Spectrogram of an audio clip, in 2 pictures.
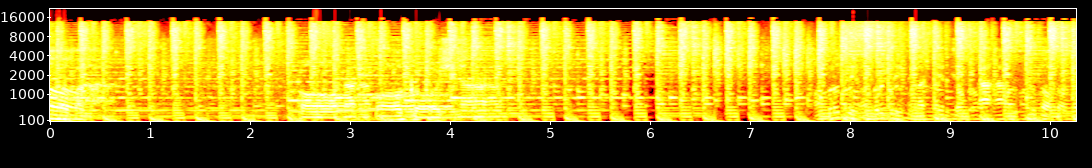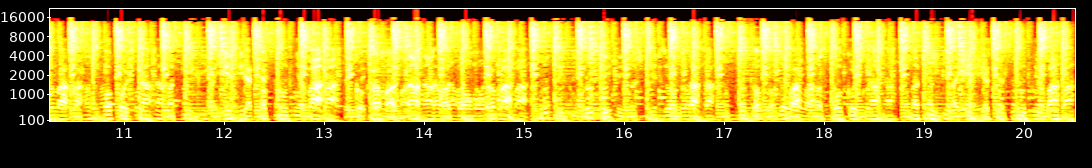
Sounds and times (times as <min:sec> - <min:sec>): Speech: 0:00.0 - 0:00.7, 0:02.4 - 0:04.6, 0:07.7 - 0:20.5
Music: 0:00.0 - 0:20.5.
